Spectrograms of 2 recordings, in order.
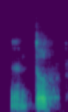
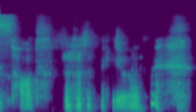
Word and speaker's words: Thoth: gods Amun, Ra, and Thoth, yes, or Thoth, Thoth. Yeah, it's pronounced differently kind of everywhere, if you will, but it's either Thoth or Thoth.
